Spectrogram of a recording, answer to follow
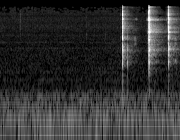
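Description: Quiet at first, then a metal spoon clinks twice against a small glass cup, about half a second apart, as the last of the marinade is scraped out of it.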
